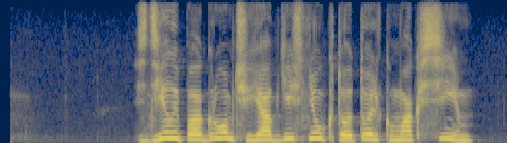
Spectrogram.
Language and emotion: Russian, angry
